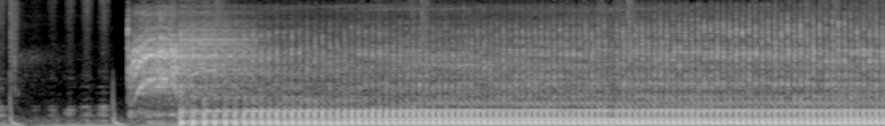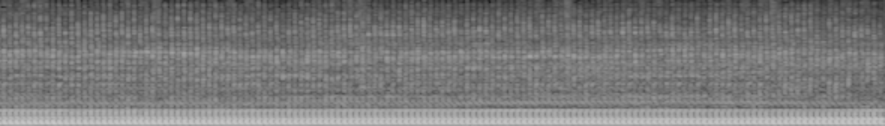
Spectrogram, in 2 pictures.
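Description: A small motorcycle engine starts up and idles with a steady, throbbing putter.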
